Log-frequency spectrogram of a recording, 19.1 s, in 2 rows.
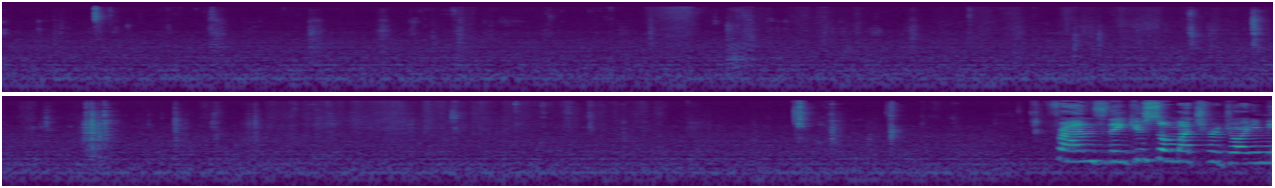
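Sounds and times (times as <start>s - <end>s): person chewing food: 0.0s - 16.8s
steady low hum: 0.0s - 19.0s
paper napkin rustling: 11.4s - 14.8s.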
